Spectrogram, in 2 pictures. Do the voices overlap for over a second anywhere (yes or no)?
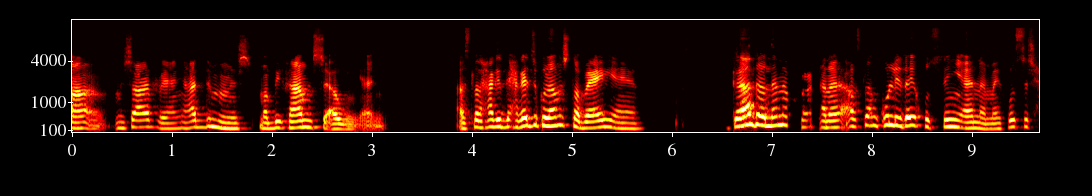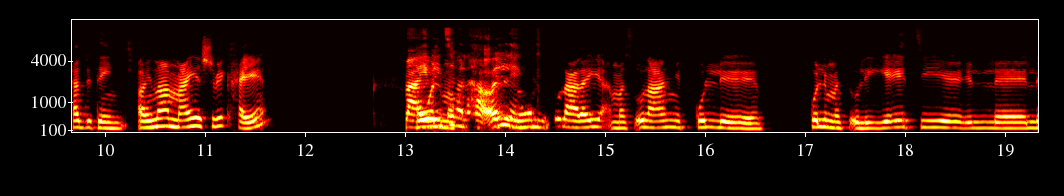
yes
